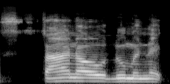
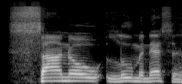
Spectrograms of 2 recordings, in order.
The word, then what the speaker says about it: sonoluminescence: I want to make sure I'm pronouncing it right. It's called sinoluminescence. Hold on. Sinoluminescence. Have you ever heard of that word? Sonoluminescence.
